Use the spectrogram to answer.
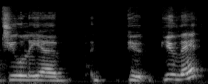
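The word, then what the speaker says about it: Julia Bulette: That's how you say her name, isn't it? Yeah. I mean, if they say that she was Creole or French or English, is on the story or the legend that you go with. If she was indeed French or Creole, it may be Bulett. But in town, you come and you ask for Julia Bulett, and people, that's the way the locals pronounce it.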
